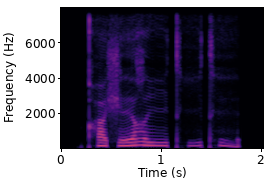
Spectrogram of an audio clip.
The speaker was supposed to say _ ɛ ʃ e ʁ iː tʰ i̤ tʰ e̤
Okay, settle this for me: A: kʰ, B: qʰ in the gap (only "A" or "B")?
B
